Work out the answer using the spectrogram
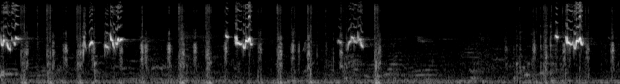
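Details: Lesser green leafbird singing in January 2023: short, bright whistled phrases, each a quick twisting flourish, repeated with pauses of about one to two seconds, over a soft low hum.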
